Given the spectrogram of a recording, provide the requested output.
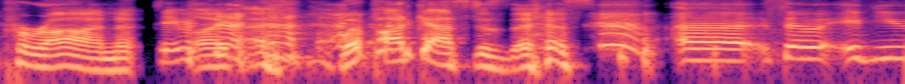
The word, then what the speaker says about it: Perron: ryan o'reilly and david perrin are you are you laughing i'm laughing at these pronunciations and it's david perron what podcast is this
